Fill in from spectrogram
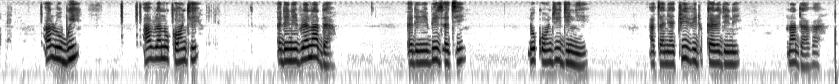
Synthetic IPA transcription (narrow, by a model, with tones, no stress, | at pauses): a˦lu˨bwi˦ | a˨vlɛ˦nʊ˦kɔ˨˦d͡ʒɪ˦ | ɛ˨dɪ˨nɪ˨vlɛ˦na˦da˨ | ɛ˨dɪ˨nɪ˨bi˦za˨tʰi˦ | nʊ˦kɔ˨˦d͡ʒi˦di˨ni˨e˨ | a˨ta˨nɪ˨a˨ti˦vi˨du˦kɛ˨le˨dɪ˨nɪ˨ | na˦da˨va˦˨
